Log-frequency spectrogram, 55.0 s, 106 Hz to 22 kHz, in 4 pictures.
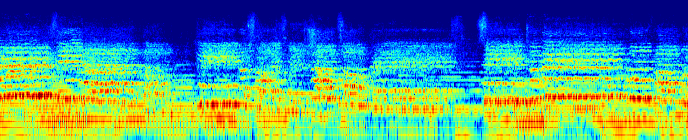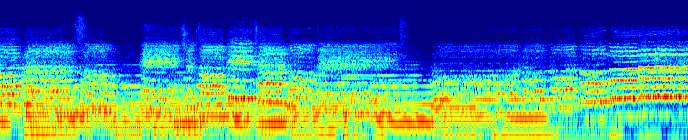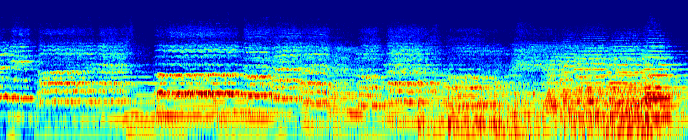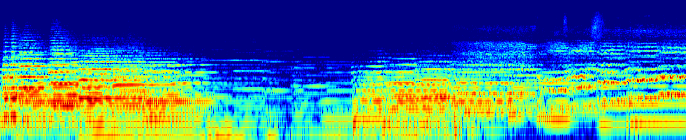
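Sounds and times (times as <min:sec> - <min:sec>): sustained low accompaniment: 0:00.0 - 0:51.8
church choir singing: 0:00.0 - 0:55.0.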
